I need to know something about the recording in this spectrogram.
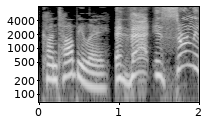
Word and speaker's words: cantabile: But according to Google, it is not pronounced Cannibal, it is pronounced Cantabile.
